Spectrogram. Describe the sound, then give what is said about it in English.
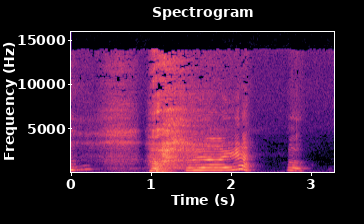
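A person lets out one long, drawn-out yawn, starting with a breathy intake and rising into a voiced groan, followed by a short vocal sigh. “Got the yawns. I got the yawnies.”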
